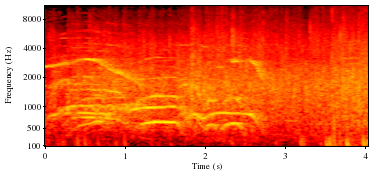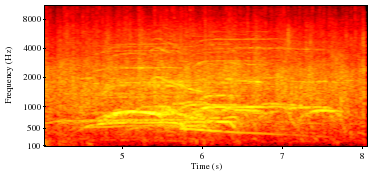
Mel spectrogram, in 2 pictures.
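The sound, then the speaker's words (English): Sustained audience applause with whoops and cheers rising over the clapping after a live music set on Lightning 100 radio, filling all eight seconds and swelling louder midway before holding steady to the end. “Let's hear it again”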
